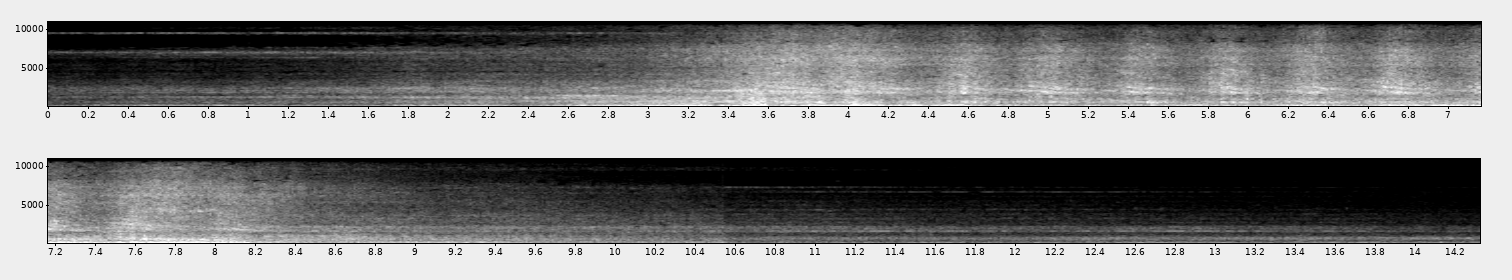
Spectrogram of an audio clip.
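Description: A Eurostar high-speed train passing at speed without stopping. Its rush builds from about two seconds in, with a quick, even beat of wheels over several seconds, then drops off sharply as the last carriage goes by and fades away.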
